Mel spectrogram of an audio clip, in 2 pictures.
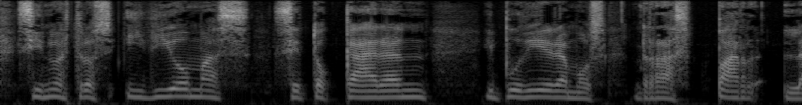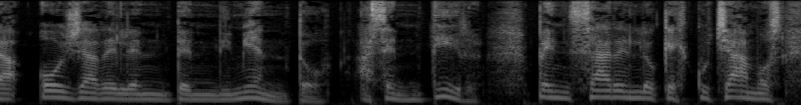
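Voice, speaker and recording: A man on the radio, reading his own prose poem in a slow, measured, contemplative way. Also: mid-range voice, a little mellow, dry recording, clean studio sound. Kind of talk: reflective poetic reading.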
